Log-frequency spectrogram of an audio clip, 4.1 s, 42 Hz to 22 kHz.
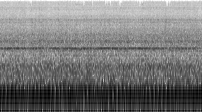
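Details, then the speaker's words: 1990 Jeep YJ 4.2L six-cylinder, 5-speed, just after installing an electric fuel pump, fired right up with one pedal pump: deep steady low rumble with even beat and faint constant whine; smooth normal idle. "let's see if it starts one pump of the pedal one turn of the key and it fired right up"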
